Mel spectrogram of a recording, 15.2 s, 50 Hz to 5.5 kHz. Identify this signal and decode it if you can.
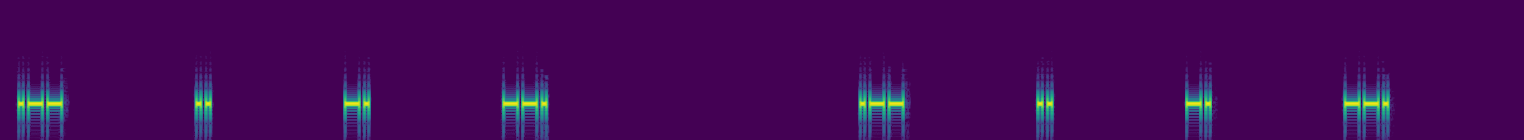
Morse code, heard as a keyed tone, about 25 wpm, spaced as for 6 wpm, 600 Hz. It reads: WING WING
